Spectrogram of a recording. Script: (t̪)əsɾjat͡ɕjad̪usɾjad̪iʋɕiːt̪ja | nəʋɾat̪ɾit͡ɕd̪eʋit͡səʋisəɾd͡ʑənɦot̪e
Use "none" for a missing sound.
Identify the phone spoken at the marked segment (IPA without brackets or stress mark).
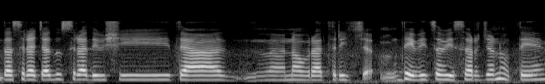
d̪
